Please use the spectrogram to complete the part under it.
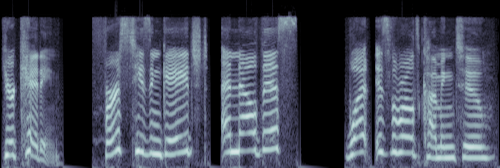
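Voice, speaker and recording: A woman playing a bubbly, excitable young female sidekick in scripted video game dialogue. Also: extremely high pitch, a little slow, no room sound, heavily acted. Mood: excited. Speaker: game voice actor.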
